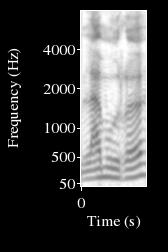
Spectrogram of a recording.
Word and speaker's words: Lamoureux: I guess I should have got from your name Lamoureux. Is that how it's pronounced? Yeah, it is.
